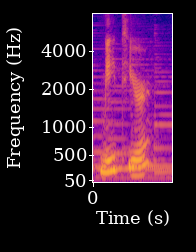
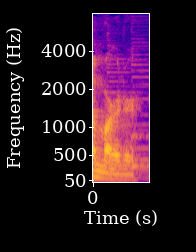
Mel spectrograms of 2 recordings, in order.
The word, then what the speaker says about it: martyr: Some saw Ginger as a martyr. How do you say that? Meteor? – Yeah, a martyr.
